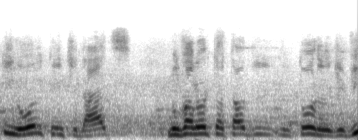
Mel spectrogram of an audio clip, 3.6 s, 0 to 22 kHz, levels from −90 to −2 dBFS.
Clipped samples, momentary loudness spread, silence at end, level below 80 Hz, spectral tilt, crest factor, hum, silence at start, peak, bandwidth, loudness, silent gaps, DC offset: under 0.1%; 17 LU; 0 s; -62 dBFS; -9 dB/octave; 16 dB; none; 0 s; -2 dBFS; 8 kHz; -17 LUFS; none; under 0.1%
